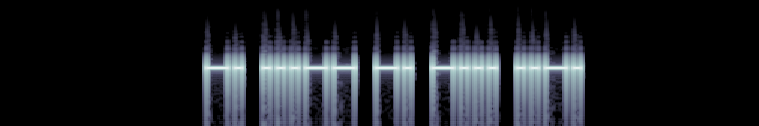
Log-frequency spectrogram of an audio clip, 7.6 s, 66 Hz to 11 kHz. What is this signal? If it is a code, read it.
Morse code, heard as a keyed tone, about 17 wpm, 700 Hz. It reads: N3NBF
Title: USA Call Signs - 5 Characters - Repeated 2x - 17wpm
